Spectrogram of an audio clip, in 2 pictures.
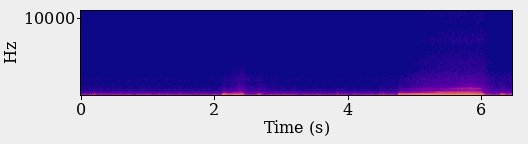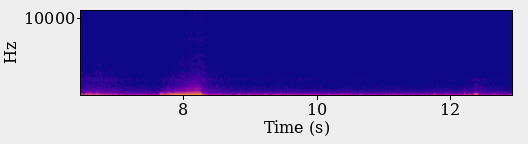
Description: Meowth snores rather loud. A kind nearly 5 year old former stray, whom is a great adoptive big brother to a pair of kittens.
